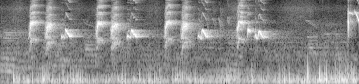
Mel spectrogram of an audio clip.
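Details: Long-tailed shrike, heard as a lure to make others sing: phrases of three or four rapid, scratchy chirps that descend in pitch, repeated about once a second over low background noise.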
